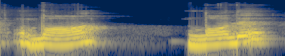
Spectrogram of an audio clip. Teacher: lidahnya itu pas menempel di atas ke langit-langit seluruh lidahnya menempel ke langit-langit tetapi suaranya harus mengalir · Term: mengalir sempurna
